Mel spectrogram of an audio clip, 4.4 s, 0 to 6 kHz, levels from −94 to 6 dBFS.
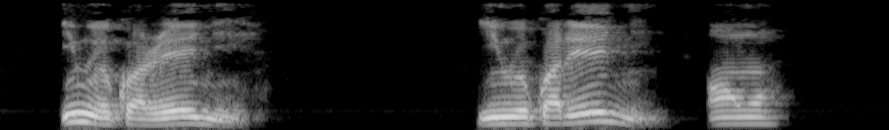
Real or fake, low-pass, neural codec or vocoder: real; 5.4 kHz; none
